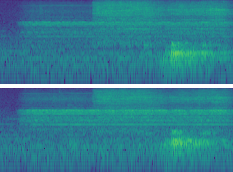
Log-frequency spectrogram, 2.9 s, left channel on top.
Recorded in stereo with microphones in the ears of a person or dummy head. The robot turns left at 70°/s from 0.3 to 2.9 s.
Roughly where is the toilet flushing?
Behind.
